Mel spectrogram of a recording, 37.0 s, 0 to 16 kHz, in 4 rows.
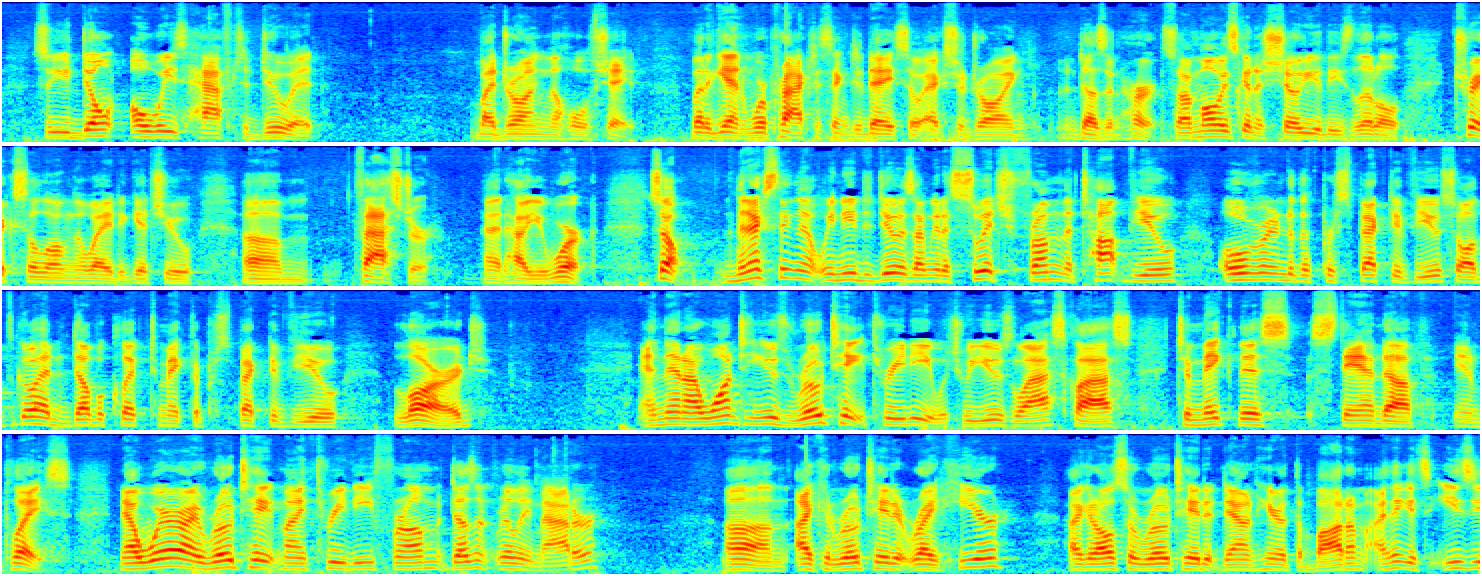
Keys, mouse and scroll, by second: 1.0 Escape, 1.2 Escape, 2.3 click, 3.6 Delete, 17.4 click, 17.6 click, 19.1-20.6 scroll, 21.3 right click, 21.6 middle click, 21.7 middle click, 22.0 middle click, 22.1 middle click, 23.4 click.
